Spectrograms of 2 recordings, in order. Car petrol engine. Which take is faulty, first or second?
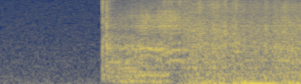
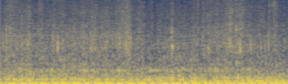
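first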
